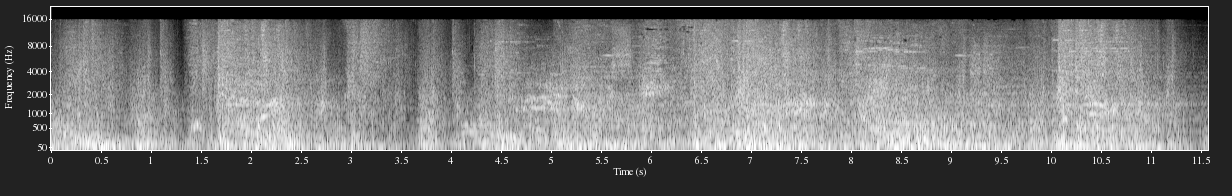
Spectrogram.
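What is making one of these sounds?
Magic blasts and weapon strikes crackle and boom in a fast fight.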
